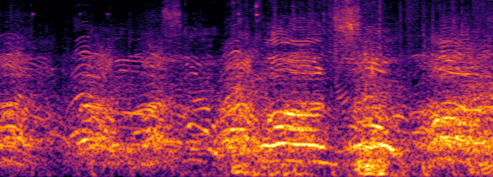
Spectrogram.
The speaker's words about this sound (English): Clad in black, … pumps his fist along with the crowd's chants.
